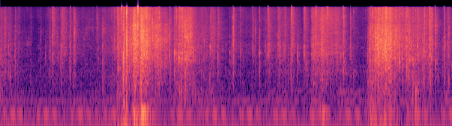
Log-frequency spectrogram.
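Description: Small clear plastic bags of diamond painting drills crinkling as they are handled, with two louder bursts of crinkling, about two seconds in and about five seconds in.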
